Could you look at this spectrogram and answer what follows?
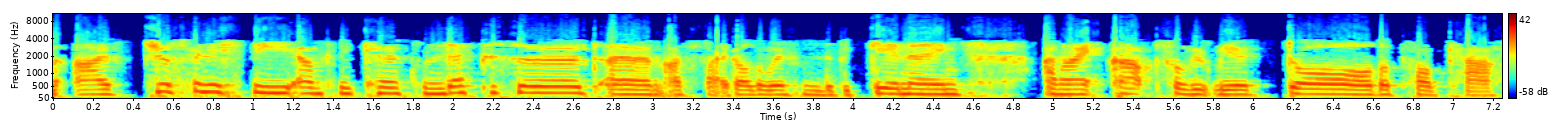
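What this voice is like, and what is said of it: Northern Yorkshire English accent. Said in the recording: “I would give you an insight into a northern Yorkshire accent ... Really like that Northern Yorkshire accent.”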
